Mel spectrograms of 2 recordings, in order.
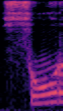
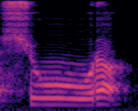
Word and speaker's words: शूर: जानकारी के अभाव में सही उच्चारण क्या होगा शूर तालव्य सकार दीर्घ उकार के कारण लंबा खींचेगा थोड़ा सा शूर रेफ को पूरा रखेंगे शूर नहीं बोलेंगे शूर देखिए ना इतने से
